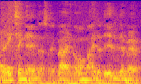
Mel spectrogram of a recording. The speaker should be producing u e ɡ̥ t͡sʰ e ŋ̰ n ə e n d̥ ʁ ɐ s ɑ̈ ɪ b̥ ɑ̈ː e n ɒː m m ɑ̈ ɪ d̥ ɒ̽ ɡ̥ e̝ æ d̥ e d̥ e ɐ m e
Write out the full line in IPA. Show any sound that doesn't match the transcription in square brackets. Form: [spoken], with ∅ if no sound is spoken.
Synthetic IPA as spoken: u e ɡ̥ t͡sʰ e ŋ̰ n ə e n d̥ ʁ ɐ s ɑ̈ ɪ b̥ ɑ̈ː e n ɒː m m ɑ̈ ɪ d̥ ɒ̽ [d̥] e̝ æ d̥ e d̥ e ɐ m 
